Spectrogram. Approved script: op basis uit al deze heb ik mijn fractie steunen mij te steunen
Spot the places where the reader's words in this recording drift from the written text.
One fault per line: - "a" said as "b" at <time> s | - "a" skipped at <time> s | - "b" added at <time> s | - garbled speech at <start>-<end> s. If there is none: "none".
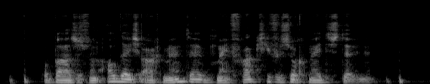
- "uit" said as "van" at 0.8 s
- "argumenten" added at 1.4 s
- "steunen" said as "verzocht" at 2.7 s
